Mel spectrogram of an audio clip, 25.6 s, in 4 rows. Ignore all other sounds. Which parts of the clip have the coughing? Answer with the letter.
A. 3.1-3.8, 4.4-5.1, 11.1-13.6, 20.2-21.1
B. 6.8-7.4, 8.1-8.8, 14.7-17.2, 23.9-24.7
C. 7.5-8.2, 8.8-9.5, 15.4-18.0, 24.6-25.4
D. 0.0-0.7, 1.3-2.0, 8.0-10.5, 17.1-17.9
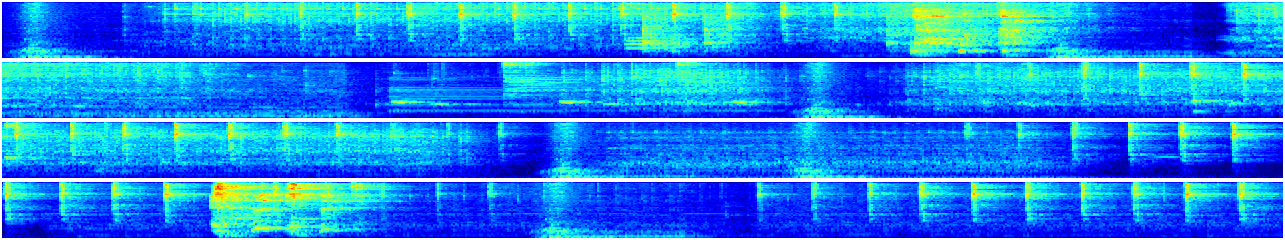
A.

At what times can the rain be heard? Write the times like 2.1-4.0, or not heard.
not heard.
